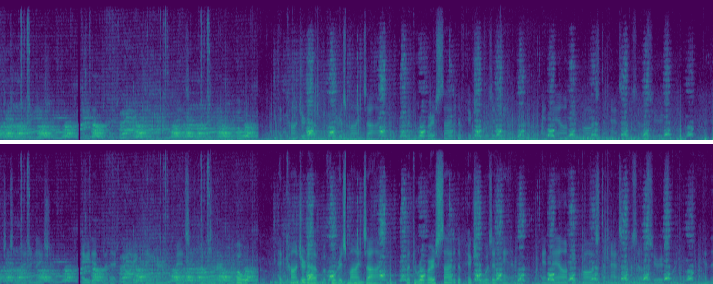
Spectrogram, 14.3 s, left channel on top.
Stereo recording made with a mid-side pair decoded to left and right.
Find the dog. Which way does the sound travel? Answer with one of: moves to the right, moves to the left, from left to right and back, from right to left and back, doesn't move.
moves to the right.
